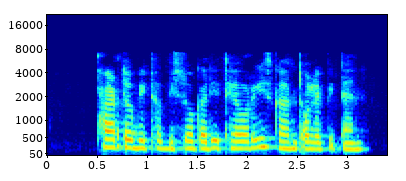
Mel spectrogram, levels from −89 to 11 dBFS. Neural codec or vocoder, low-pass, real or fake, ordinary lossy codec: codec, 16 kHz, 4 kbps, X-Codec, HuBERT features, trained on general audio; 7.2 kHz; fake; AAC, 32 kbps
